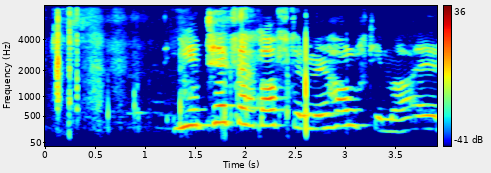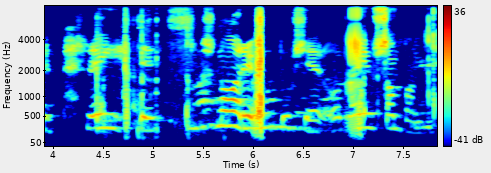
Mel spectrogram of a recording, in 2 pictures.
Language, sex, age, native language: Icelandic, male, 18-19, Icelandic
